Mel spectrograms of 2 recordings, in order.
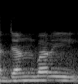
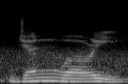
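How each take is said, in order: First: जनवरी said Bihari-style as "जनबरी" with a b; जनवरी with a b sound and the stress on the front; wrong pronunciation. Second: जनवरी said slowly and clearly as "जेनवरी" with a v; correct English pronunciation. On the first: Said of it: "तो ऐसा नहीं चलेगा". (जनवरी को "जनबरी" बोलना, बिहारी अंदाज़ में) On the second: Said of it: "इस तरह से बोलोगे तब समझेगा वो". (जनवरी को धीरे से सही अंग्रेज़ी उच्चारण "जेनवरी" में बोलना) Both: Shown as a demonstration.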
